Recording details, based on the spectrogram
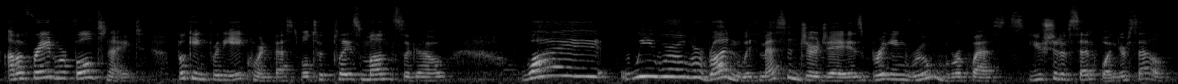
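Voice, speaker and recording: A woman's voice: on the high side, animated, a little slow, a little hiss or hum, pitched above the performer's own voice. A woman playing a fussy, polite lizard clerk. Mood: polite eager. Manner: formal, eager, chatty.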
